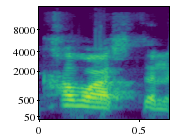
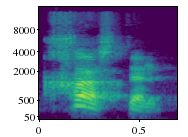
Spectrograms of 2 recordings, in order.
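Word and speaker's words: خواستن: वाला भी खासन है नीचे हमने खवा स्तन है लेकिन पढ़ेंगे हम खा स्तन क्योंकि जब भी ख और अलिफ के बीच में वाव आ जाता है तो यजली फारसी भाषा में वाव साइलेंट रहता है इसलिए हम खात नहीं पढ़ेंगे तो खात यानी चाहा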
